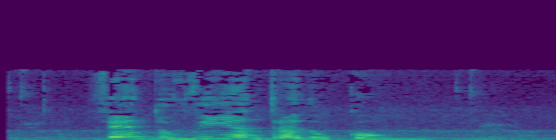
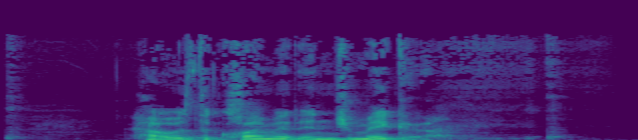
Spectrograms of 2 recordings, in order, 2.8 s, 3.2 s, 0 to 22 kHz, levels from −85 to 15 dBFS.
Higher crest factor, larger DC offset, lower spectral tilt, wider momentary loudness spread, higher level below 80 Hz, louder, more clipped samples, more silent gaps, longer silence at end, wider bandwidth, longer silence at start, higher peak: about the same, 18 dB vs 20 dB; neither; second, -4.5 dB/octave vs -6.5 dB/octave; first, 21 LU vs 10 LU; first, -54 dBFS vs -62 dBFS; first, -19 LUFS vs -24 LUFS; neither; neither; second, 0.1 s vs 0.4 s; second, 11.5 kHz vs 17 kHz; second, 0.05 s vs 0.65 s; first, -2 dBFS vs -6 dBFS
